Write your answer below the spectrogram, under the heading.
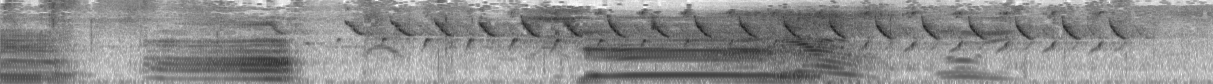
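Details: ['Female cows on a road calling the herd, giving two harmonic moos, the second longer and wavering at its end, while a bird chirps rapidly and repeatedly in the background.']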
